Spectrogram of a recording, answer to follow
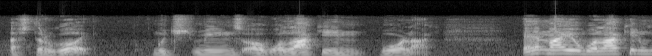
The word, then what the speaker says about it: Wallachian: But Wallachian, by the way, with V, that's how we pronounce it.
